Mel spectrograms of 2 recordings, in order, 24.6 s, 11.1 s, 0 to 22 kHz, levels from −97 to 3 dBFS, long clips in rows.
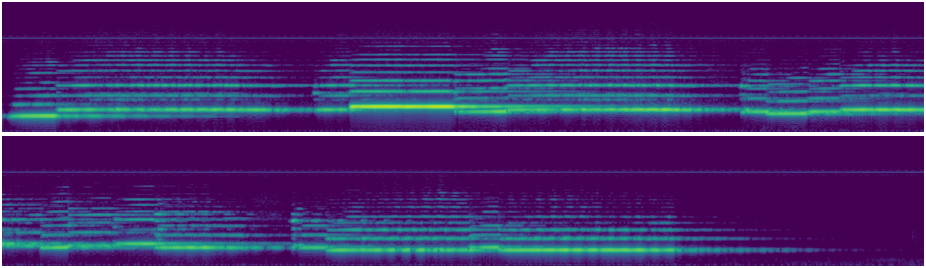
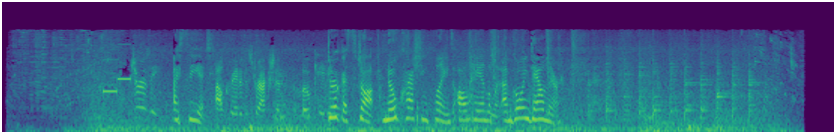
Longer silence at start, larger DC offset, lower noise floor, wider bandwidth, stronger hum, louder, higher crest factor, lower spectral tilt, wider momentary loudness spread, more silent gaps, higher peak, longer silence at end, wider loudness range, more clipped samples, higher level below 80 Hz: about the same, 0.1 s vs 0.15 s; neither; first, -74 dBFS vs -45 dBFS; second, 5.6 kHz vs 10 kHz; neither; about the same, -22 LUFS vs -23 LUFS; about the same, 16 dB vs 18 dB; second, -2.5 dB/octave vs -5 dB/octave; about the same, 22 LU vs 20 LU; neither; about the same, -6 dBFS vs -6 dBFS; first, 2.95 s vs 0.45 s; first, 16 LU vs 9 LU; neither; second, under -90 dBFS vs -36 dBFS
